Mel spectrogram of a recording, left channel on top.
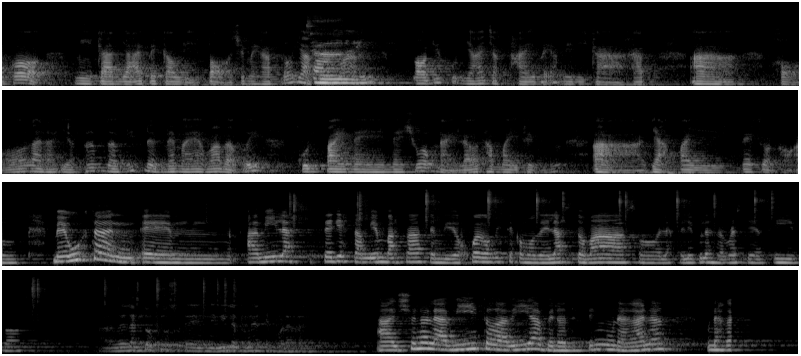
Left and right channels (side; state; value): both; different; correlation 0.00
